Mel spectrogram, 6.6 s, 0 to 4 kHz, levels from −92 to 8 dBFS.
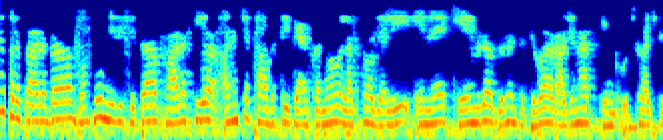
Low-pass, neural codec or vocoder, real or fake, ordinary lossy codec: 3.6 kHz; codec, 16 kHz in and 24 kHz out, 1 kbps, XY-Tokenizer; fake; none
